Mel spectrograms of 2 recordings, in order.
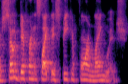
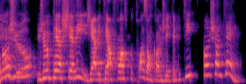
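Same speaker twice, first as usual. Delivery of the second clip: light, airy French greeting said as a demo; speaking French; 3 semitones higher than usual. Shown as a demonstration. To customers who speak French, greeting them in French. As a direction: chirp it like a native Parisian. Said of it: "speak French".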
